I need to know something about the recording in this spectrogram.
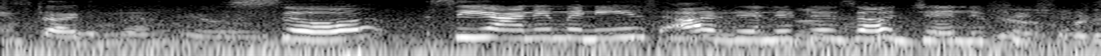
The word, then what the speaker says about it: anemone: Correct pronunciation is anemone.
